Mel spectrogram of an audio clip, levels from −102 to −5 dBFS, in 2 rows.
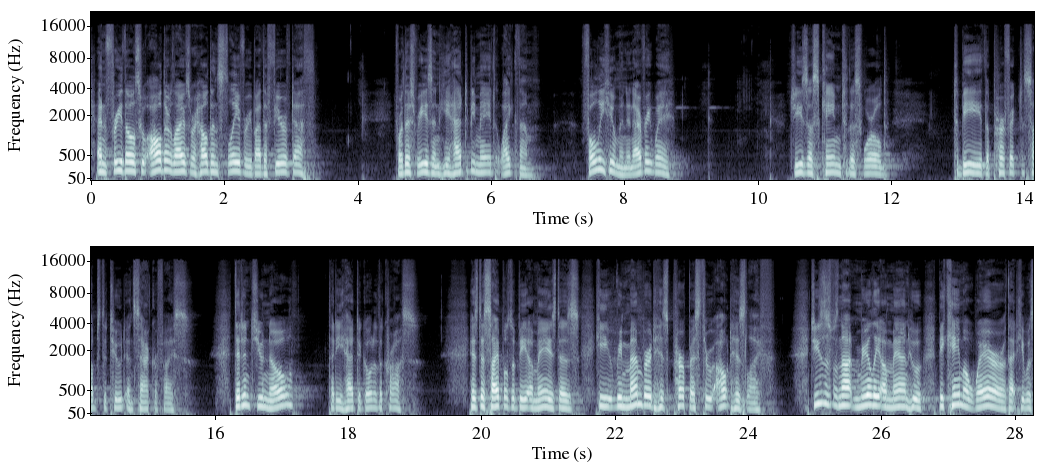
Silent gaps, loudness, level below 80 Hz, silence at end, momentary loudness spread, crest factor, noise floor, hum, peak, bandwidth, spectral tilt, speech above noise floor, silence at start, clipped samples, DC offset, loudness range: none; -20 LUFS; -46 dBFS; 0 s; 14 LU; 20 dB; -70 dBFS; none; -2 dBFS; 17 kHz; -7 dB/octave; 51 dB; 0.1 s; under 0.1%; under 0.1%; 7 LU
